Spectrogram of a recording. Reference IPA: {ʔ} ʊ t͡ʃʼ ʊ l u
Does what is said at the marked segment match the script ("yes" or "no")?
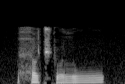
no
